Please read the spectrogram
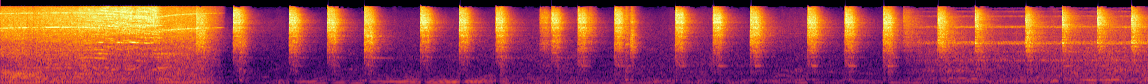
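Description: Hand hammer beating a metal monk's alms bowl, steady blows about one and a half a second, some leaving a short metallic ring. The hammering starts about three seconds in, after a stretch of continuous rasping scraping on metal.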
